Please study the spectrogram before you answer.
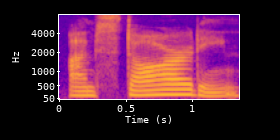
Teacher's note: Be careful of the A-R, R, R. The A plus a little schwa plus an R, R.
